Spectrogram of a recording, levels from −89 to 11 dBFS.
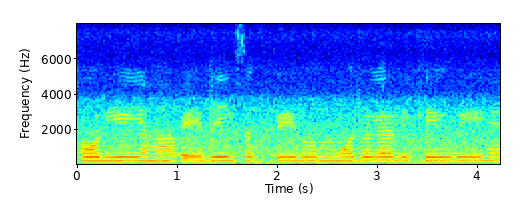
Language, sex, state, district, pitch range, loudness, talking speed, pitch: Hindi, female, Haryana, Jhajjar, 210-215 Hz, -16 LUFS, 170 wpm, 215 Hz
